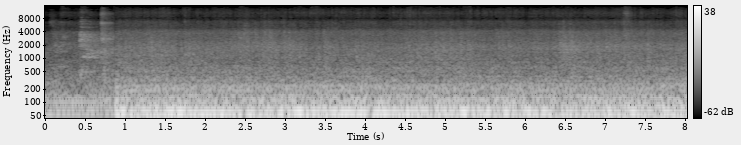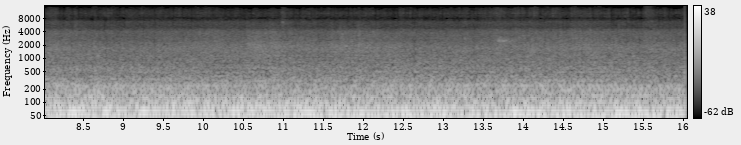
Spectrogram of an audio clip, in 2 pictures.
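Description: Steady low rumble of the ferry's engines and hull vibration heard inside the passenger deck, starting abruptly about a second in.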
